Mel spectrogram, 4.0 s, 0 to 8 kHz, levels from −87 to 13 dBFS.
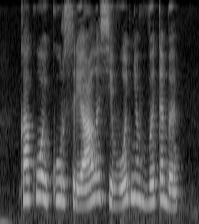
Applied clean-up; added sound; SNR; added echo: none; none; none; none.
